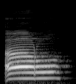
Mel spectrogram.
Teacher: ارو موٹا رکھیں گے را کو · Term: را موٹا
